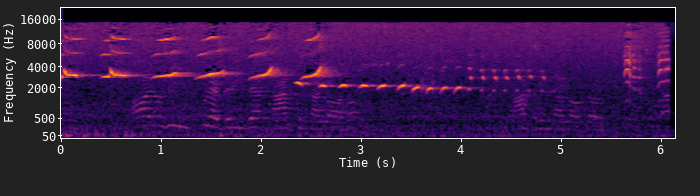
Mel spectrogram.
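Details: Common blackbird (Turdus merula), described as a rare passage migrant in Korea with a clear-toned voice, sings varied whistled phrases with slurred notes, then a fast run of repeated short notes falling slightly in pitch, over low background rumble.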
